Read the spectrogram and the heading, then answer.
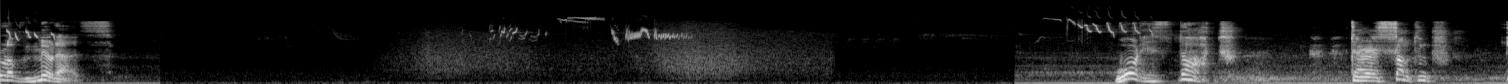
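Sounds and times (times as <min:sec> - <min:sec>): bird chirps: 0:00.0 - 0:13.5
rushing noise: 0:03.8 - 0:08.3, 0:10.2 - 0:15.0.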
